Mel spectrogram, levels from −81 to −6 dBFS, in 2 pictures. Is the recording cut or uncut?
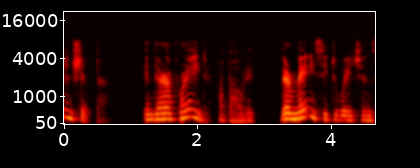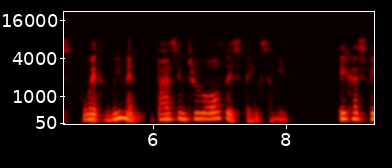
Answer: cut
